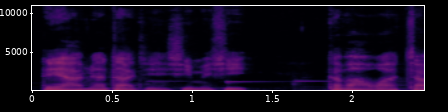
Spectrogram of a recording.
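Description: A man reading aloud in Burmese, with soft background music holding steady sustained notes under and between his phrases.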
